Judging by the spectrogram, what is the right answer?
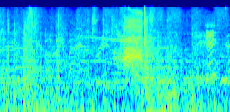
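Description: A crow caws in a fight animation, harsh calls set against a steady wash of music and effects, moderately loud but partly buried in the mix.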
